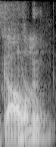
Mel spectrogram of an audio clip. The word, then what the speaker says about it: Gollum: It is a golem. No, it is Gollum.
